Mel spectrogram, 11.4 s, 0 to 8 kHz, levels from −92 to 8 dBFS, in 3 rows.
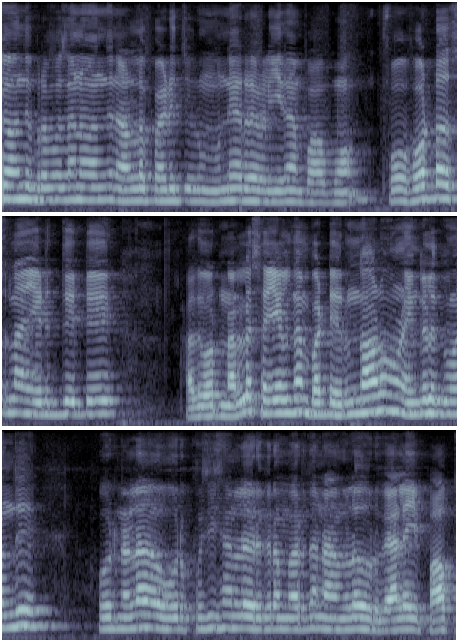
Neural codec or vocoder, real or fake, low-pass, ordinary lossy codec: none; real; none; none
